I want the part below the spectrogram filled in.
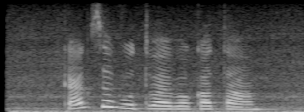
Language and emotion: Russian, positive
